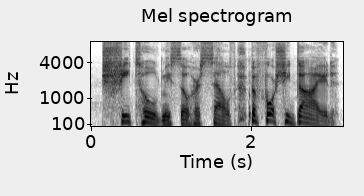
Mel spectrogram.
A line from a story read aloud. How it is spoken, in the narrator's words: she snapped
